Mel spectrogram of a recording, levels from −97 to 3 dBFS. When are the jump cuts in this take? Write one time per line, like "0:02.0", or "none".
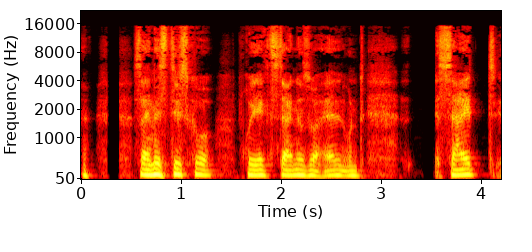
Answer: none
